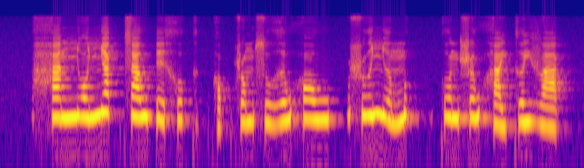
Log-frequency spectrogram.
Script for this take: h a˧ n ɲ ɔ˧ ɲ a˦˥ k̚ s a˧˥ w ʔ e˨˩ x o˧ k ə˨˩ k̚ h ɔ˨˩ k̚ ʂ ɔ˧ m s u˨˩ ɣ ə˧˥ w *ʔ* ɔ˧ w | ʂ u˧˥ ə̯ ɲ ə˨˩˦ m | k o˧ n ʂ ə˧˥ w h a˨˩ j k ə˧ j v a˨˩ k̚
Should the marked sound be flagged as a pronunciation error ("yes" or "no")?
yes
